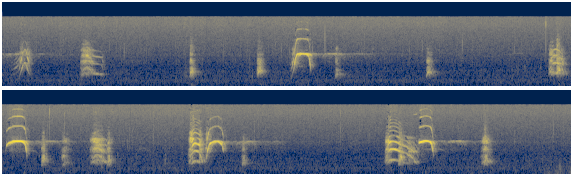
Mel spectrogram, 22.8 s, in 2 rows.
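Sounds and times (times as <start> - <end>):
jackal calls: 0.1 - 0.7, 5.1 - 7.3, 10.9 - 13.7, 15.1 - 16.6, 19.0 - 21.3.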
